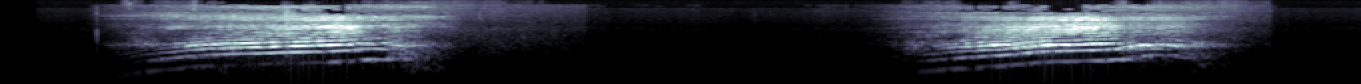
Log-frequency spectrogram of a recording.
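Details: Cousin snoring loudly, sounding like a horn: two loud, tonal snores with rising pitch, each about a second and a half, separated by a quiet pause.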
